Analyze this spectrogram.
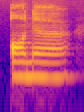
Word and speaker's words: honor: Now there are some exceptions where we do not pronounce the H, and many of these actually come from French. For example, hour, honor, honest, air, and also some letter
